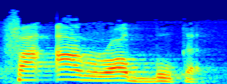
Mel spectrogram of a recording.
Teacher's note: Lam dengan ro dekat. Idghamkan saja.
